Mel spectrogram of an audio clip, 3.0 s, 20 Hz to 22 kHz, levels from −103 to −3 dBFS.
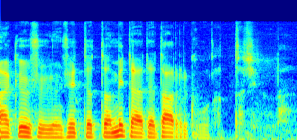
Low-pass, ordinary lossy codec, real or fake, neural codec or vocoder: none; none; real; none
